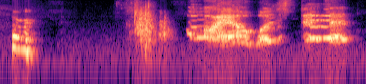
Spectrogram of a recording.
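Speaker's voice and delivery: high squeal of near-slip; surprised yelp. Real, not acted. Nearly saying the word, surprised high squeal. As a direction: squeal as if caught. Almost says the word again.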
